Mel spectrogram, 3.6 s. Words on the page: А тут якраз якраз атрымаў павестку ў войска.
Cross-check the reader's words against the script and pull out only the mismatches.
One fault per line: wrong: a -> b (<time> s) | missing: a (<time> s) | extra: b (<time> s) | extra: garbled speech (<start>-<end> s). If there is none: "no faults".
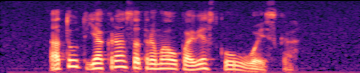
missing: якраз (1.4 s)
